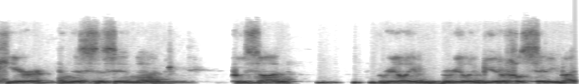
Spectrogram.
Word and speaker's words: Busan: bottom right you see Busan actually pronounced Pusan and that's where our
